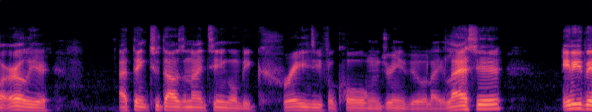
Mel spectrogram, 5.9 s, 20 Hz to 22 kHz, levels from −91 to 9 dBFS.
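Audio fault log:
3.07–3.13 s, short concealed packet loss: just after "gonna be", about 40 ms of the call arrived too late and the decoder synthesised a stand-in by extending the preceding sound, giving a brief smear. On a spectrogram, harmonics flatten or blur before the stand-in blends back into the real audio.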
